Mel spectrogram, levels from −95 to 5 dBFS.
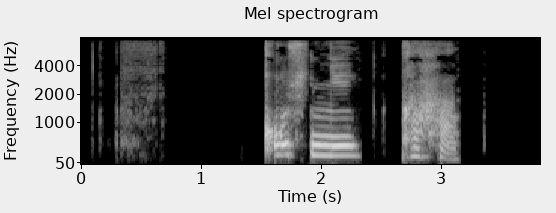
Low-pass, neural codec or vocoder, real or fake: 7.2 kHz; none; real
